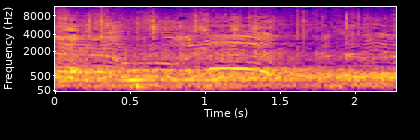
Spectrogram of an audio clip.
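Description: Faint shouts and calls of footballers across the pitch, a few drawn-out voices over steady open-air stadium ambience.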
